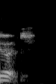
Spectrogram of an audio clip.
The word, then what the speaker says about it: Deutch: Deutch.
